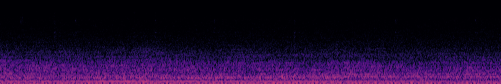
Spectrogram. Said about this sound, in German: Aber es ist ein Hubschrauber.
